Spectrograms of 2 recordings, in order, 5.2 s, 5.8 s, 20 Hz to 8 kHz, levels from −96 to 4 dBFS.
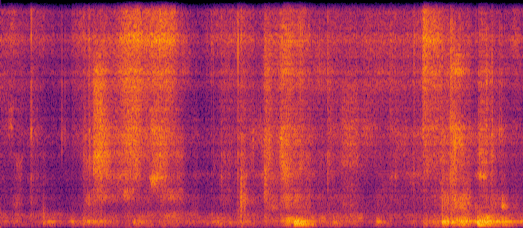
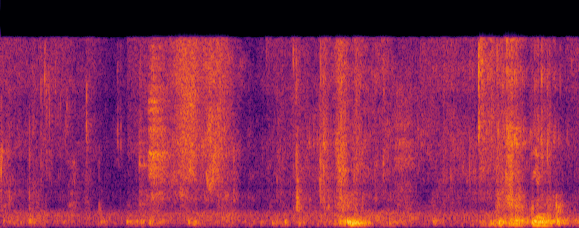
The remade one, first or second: first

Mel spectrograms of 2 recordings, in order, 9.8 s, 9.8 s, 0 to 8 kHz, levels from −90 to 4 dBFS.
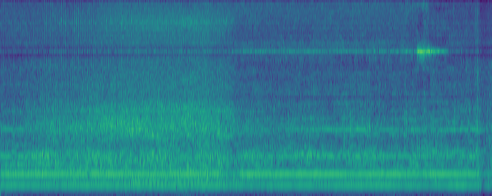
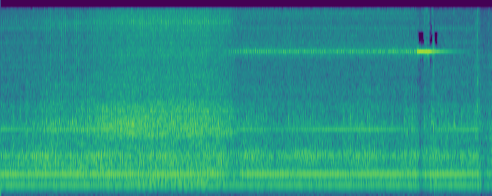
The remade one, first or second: first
